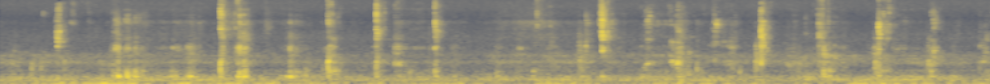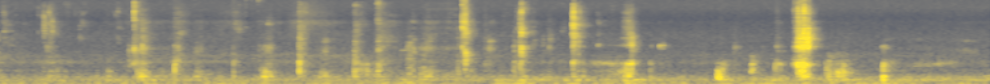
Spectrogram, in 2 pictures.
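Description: Close-up chewing of walnut pieces: quiet mouth sounds with many small sharp crunches. Near the end comes a louder sound as beer is sipped from a glass.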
